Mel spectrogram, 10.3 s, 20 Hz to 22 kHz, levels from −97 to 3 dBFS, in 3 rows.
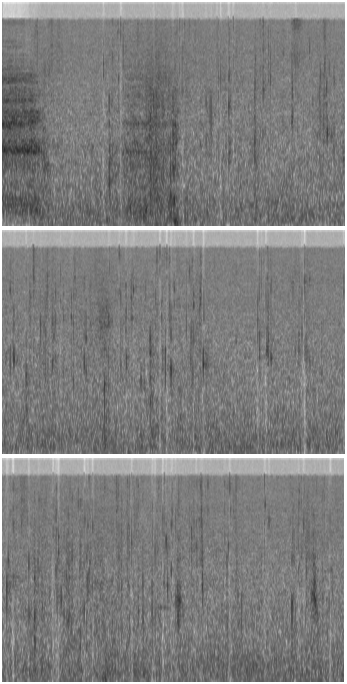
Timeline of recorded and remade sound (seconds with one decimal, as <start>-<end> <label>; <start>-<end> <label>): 0.0-2.5 remade; 2.5-3.0 recorded; 3.0-10.3 remade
